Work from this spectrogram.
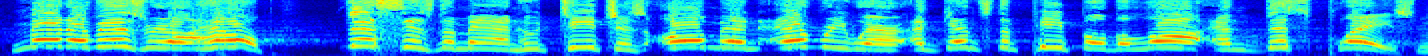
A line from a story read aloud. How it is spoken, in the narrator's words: The guys from Asia start screaming, crying out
